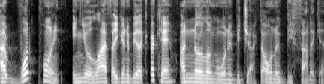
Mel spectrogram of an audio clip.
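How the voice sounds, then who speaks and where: The sound is dry and close with no echo. A man at medium pitch talks at a very fast pace with ordinary pitch variation. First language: Hungarian. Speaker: tech and fitness YouTuber. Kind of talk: casual vlog advice. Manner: rambling, filler-heavy.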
